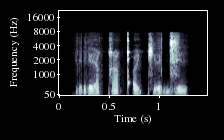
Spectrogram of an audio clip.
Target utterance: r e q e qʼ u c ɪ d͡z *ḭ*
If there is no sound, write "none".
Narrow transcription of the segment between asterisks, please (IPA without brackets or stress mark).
i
